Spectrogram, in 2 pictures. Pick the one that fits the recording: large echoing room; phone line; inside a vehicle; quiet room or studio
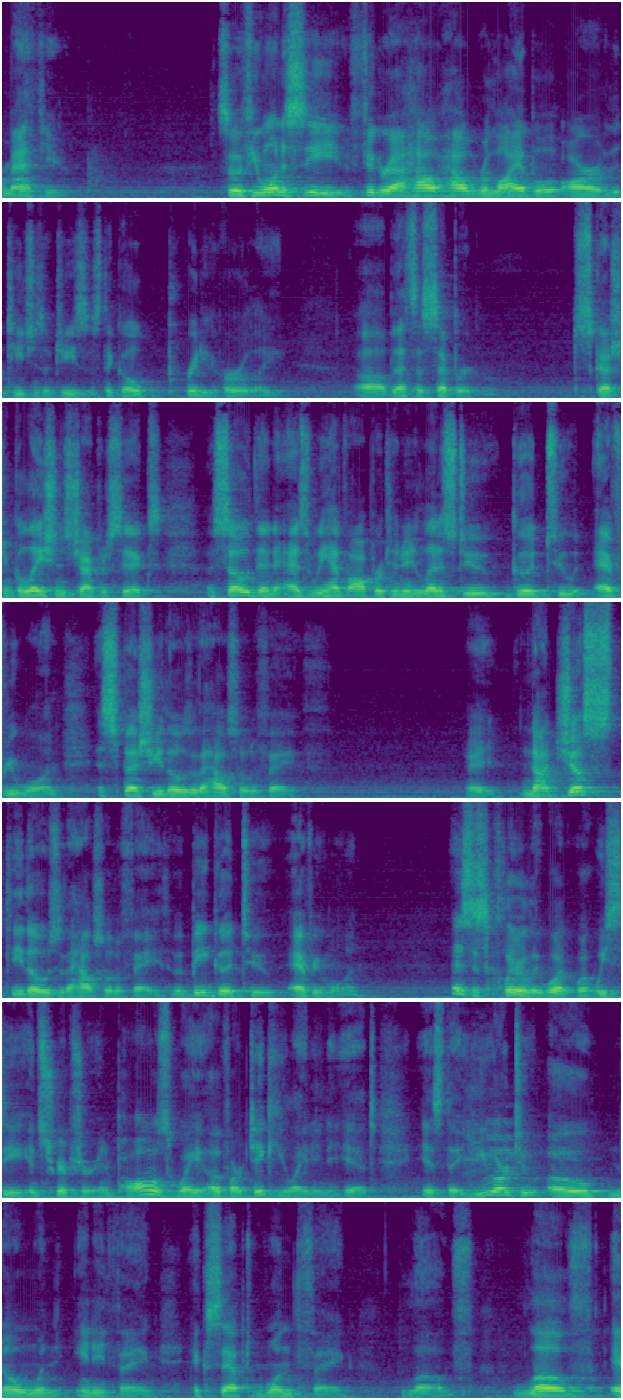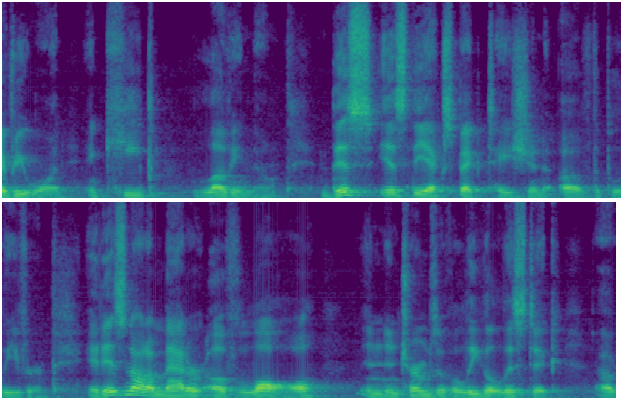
large echoing room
